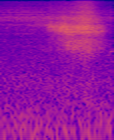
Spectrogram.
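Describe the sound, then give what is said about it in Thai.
A giant snake's hiss as it raises its head to strike at a cat: a single hiss swells up sharply, a breathy, airy rush that holds for about half a second before fading, heard on its own without any talking. “ก็ปรากฏว่า มีศัตรูได้ตรงเข้ามาหามันศัตรูนั้นก็คืองูยักษ์งูใหญ่ชู หัวจะฉกแมวเนรมิต”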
